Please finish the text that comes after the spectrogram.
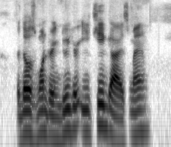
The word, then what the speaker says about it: ikigai: You know, I did my ikigai. For those wondering, do your ikigais, man. Ikigai. That's the right way to say it in Japanese, I believe. Ikigai. Ikigai. I don't know if I'm saying that correctly, but I did that anyway.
